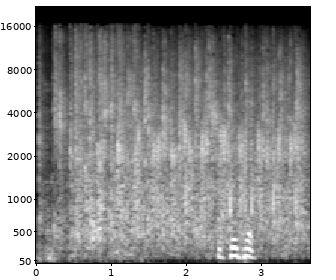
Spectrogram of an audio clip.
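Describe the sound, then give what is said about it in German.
An audience breaks into steady applause welcoming a speaker to a talk about gaming on Linux, dense overlapping claps sustained throughout at a fairly loud, even level, with a brief murmur of voices underneath near the end. “Einen am großen Applaus, bitte.”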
